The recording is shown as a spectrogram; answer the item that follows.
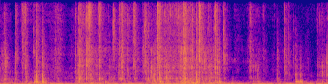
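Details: Tapping, clicking and crinkling of handled objects indoors, with no animal sound.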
